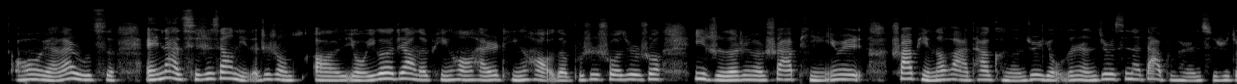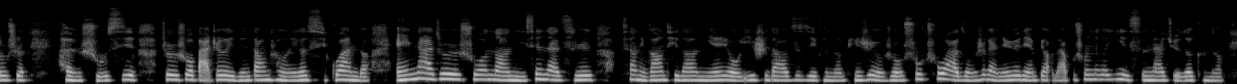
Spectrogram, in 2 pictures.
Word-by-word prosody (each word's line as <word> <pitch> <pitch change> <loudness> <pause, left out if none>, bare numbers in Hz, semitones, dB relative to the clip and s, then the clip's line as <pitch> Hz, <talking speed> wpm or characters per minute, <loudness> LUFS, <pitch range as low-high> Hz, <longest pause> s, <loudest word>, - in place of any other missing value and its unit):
哦， 220 +2 0
原 190 -2 +1
来 245 +6 +1
如 220 -5 +3
此。 205 -1 -4 0.3
哎， 215 +3 +3
那 290 -4 +1
其 230 0 -2
实 255 +2 +1
像 275 -2 +1
你 190 - +1
的 - - -4
这 235 +3 -2
种， 205 -4 0 0.2
啊， 195 -2 +1
有 190 -1 +1
一 200 - +2
个 260 +2 +6
这 265 +2 0
样 255 -3 +2
的 200 -1 +1
平 210 0 -2
衡， 210 -2 0
还 200 -1 0
是 210 - 0
挺 205 0 0
好 210 -4 -2
的。 185 -1 0
不 205 +3 -5
是 230 +2 -2
说 225 -1 -1
就 230 +1 0
是 225 - +2
说， 235 +1 -1 0.3
一 260 -2 +2
直 205 -2 +1
的 195 +1 +5
这 215 +1 -1
个 200 -1 +1
刷 220 +1 -2
屏。 195 -4 -1
因 210 +2 -1
为 225 -2 -1 0.2
刷 265 -1 +1
屏 210 -7 +1
的 210 +2 +1
话， 220 -4 -2
它 210 +1 -3
可 205 -2 -4
能 180 0 -2
就 225 +4 0
有 205 -3 -1
的 200 - -3
人 200 -1 +1
就 245 +3 0
是 240 - +2
现 250 +2 -4
在 230 -2 -3
大 225 - -3
部 200 -1 -5
分 195 -1 0
人 180 +1 -4
其 190 -1 -6
实 195 0 -1
都 200 +1 0
是， 195 0 -2 0.3
很 190 -3 +1
熟 190 -1 -2
悉， 210 +1 -2 0.2
就 225 - +2
是 215 - +4
说 215 0 +1
把 210 - +1
这 215 - -2
个 210 -1 +4
已 195 - +3
经 185 +1 +1
当 205 +1 +2
成 205 -1 +1
了 185 0 +1
一 - - +1
个 200 +1 +4
习 200 -1 -11
惯 210 -2 +2
的。 175 0 -2 0.2
哎， 205 +3 +5
那 255 -2 +3
就 250 +1 +4
是 235 -1 +5
说 230 -1 -2
呢， 210 -3 +2
你 190 -2 +4
现 235 +4 +1
在 205 -3 +1
其 195 - -16
实 205 0 +3 0.3
像 225 -2 -2
你 195 - +3
刚 195 +1 0
刚 205 - +2
提 205 0 -1
到， 195 0 +1
你 190 -1 +2
也 195 +1 +3
有 190 -2 +2
意 195 +2 -1
识 200 0 -3
到 190 -1 0
自 195 +1 -4
己 195 -1 -1
可 190 0 -4
能 180 0 -2
平 195 0 -1
时 215 +3 0
有 190 -3 +1
时 190 - -2
候 185 - +2
输 235 +5 -3
出 255 +2 -1
啊， 210 -6 +3
总 185 0 -1
是 220 - -2
感 200 -4 -1
觉 190 - +1
有 205 0 +3
点 190 -2 +1
表 200 0 -3
达 90 0 -6
不 - - -13
出 225 +3 -4
那 225 0 -3
个 225 - -2
意 230 -1 -1
思， 200 0 -5
那 195 0 +2
觉 190 0 -3
得 190 +1 +1
可 185 - -10
能 180 -1 -4
205 Hz, 335 characters per minute, -24 LUFS, 195-225 Hz, 0.3 s, 个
